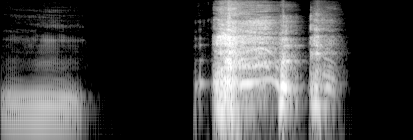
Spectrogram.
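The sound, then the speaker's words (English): A short voiced throat-clearing hum, then a loud burst of coughing: a harsh rasping cough followed by two quick, sharper coughs, with no talking around them. “I said quickly and then I started coughing.”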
